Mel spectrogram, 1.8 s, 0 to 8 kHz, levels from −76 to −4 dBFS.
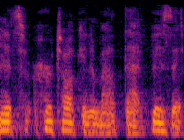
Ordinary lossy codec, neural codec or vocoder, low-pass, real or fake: MP3, 32 kbps; vocoder, 24 kHz, 100 mel bands, Vocos; 7.2 kHz; fake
